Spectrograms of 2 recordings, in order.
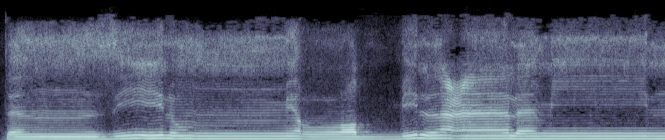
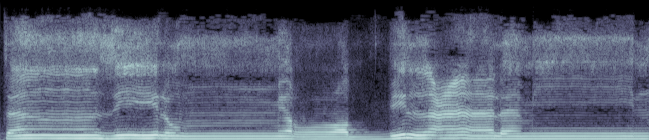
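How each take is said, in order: No difference in how they are said.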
